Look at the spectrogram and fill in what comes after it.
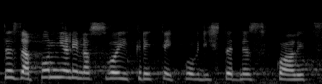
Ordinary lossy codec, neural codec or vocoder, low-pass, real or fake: MP3, 48 kbps; codec, 16 kHz, 4 kbps, X-Codec, HuBERT features, trained on general audio; 7.2 kHz; fake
